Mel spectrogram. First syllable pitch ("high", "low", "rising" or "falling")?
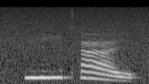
high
